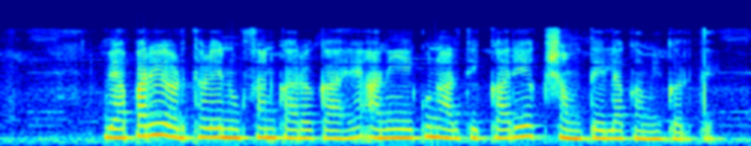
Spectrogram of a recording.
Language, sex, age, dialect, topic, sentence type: Marathi, female, 25-30, Northern Konkan, banking, statement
